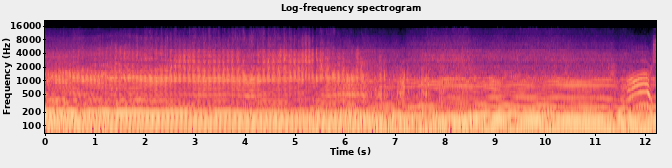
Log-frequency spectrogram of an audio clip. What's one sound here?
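An off-road vehicle engine runs steadily close by, revving up near the end.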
